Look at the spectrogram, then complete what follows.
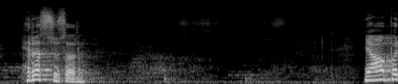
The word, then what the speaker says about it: ह्रस्व: ह्रस्व, ये यहाँ पर रा नहीं होता है, इसको आप प्रोनाउंस करेंगे, बोलेंगे ह्रस्व स्वर।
